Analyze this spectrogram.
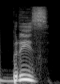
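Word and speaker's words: bridge: अंतिम में इ आएगा तो ये साइलेंट होता है। लेकिन अर्थ बदलता है दोस्तों। ठीक है? देखिए यहां पे बी आर आई डी ई जी ई को हमने आपको पढ़ा दिया है। ब्रिज। क्या पढ़ते हैं? ब्रिज पढ़ते हैं दोस्तों।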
